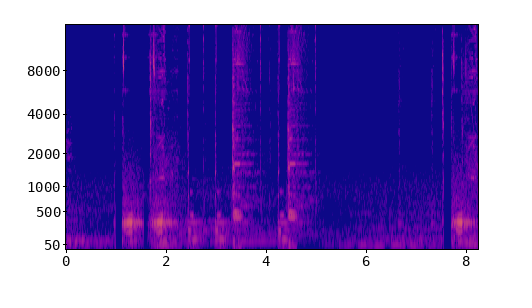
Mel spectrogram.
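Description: Soft interface clicks and beeps sound in short bursts.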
